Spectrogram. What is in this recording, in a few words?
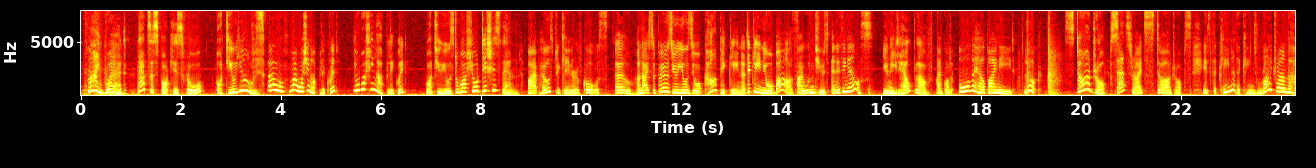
Radio Hallam Advert - Stardrops for Floors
